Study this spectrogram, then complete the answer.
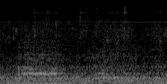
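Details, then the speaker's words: Beko smart inverter dishwasher, unused about 5 months, after freeing and repairing a stuck drain pump: soft steady rush of water filling the tub with no grinding or pump strain; machine starts and runs normally. "Now you can hear the noise. The machine already get start. Its machine is running well."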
